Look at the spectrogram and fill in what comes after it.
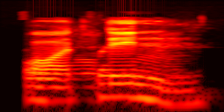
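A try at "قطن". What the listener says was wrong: Nah, ini jangan ketukar ke tak. Tebal.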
